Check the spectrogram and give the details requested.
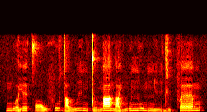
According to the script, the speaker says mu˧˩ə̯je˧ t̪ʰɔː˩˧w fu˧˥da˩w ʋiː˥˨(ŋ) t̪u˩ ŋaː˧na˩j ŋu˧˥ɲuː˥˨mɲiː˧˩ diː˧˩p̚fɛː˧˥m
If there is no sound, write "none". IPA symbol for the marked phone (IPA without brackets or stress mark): ŋ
